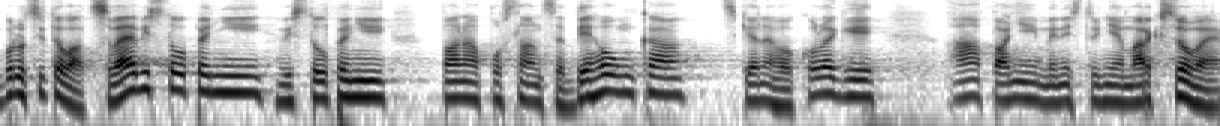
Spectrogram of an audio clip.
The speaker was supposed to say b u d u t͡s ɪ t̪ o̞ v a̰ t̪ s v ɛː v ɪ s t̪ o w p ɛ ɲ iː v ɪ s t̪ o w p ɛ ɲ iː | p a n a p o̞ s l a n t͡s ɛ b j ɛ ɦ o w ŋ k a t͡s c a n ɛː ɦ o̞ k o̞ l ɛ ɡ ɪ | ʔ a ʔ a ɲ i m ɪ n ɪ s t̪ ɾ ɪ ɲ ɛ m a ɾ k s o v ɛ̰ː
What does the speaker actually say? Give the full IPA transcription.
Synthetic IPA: b u d u t͡s ɪ t̪ o̞ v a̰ t̪ s v ɛː v ɪ s t̪ o w p ɛ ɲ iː v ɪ s t̪ o w p ɛ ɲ iː | p a n a p o̞ s l a n t͡s ɛ b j ɛ ɦ o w ŋ k a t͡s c ɛ n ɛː ɦ o̞ k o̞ l ɛ ɡ ɪ | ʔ a p a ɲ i m ɪ n ɪ s t̪ ɾ ɪ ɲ ɛ m a ɾ k s o v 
